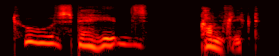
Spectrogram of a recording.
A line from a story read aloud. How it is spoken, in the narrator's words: she murmured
